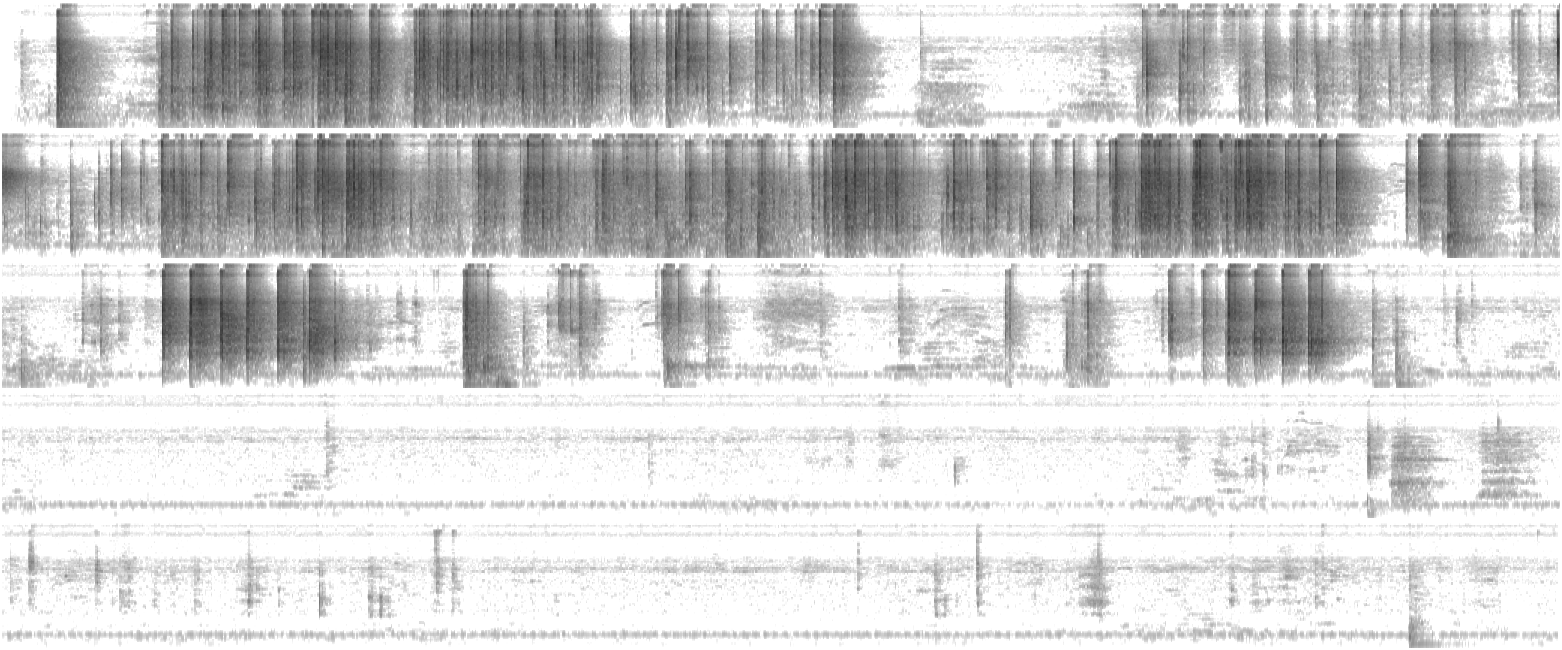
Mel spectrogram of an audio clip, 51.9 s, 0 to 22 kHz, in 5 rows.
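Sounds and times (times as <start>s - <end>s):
faint steady hum: 0.1s - 51.9s
plastic packaging crinkling: 0.4s - 5.8s, 7.6s - 20.2s, 21.8s - 23.2s.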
